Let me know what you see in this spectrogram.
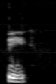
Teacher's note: We have P, that is voiceless, bilabial, stop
